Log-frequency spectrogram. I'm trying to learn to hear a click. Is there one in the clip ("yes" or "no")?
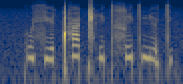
yes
